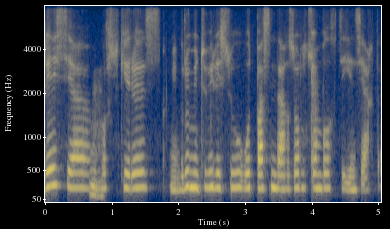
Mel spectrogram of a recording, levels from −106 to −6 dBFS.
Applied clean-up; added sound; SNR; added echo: none; none; none; none.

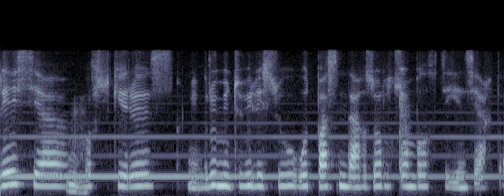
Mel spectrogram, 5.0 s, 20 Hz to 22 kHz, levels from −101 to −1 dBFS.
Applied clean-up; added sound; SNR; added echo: none; Wind instrument, woodwind instrument; 12 dB; none.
